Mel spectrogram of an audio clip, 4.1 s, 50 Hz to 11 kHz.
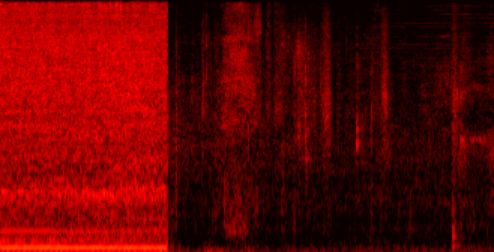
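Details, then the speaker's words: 2018 Dodge Charger RT with serpentine belt removed to diagnose a rhythmic front-end rattle: steady even engine hum, no rattle or tick; noise gone, pointing to belt-driven pulleys, later found to be a worn water pump with shaft play. "so now i'm gonna start up the engine remove these tools right so as as i suspected it is something to do with the with this serpentine belt area as you can see there is no noise perfect"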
